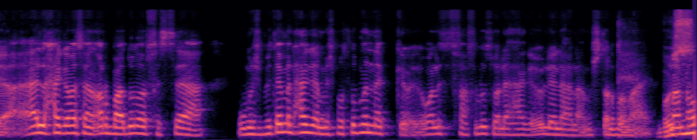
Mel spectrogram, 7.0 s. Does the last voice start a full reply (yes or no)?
no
